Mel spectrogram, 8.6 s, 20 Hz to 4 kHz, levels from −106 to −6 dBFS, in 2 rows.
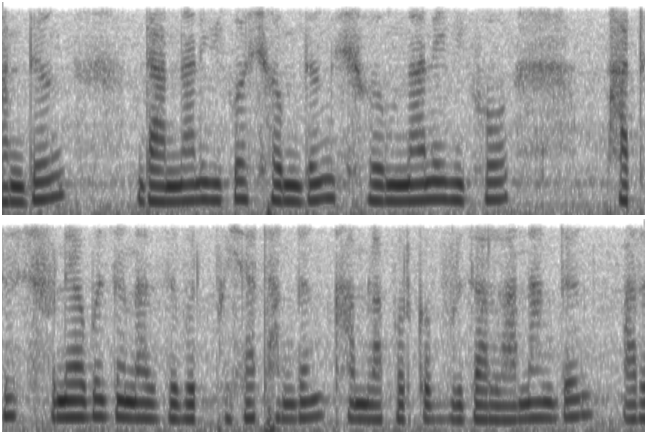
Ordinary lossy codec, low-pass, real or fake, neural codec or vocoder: none; 3.6 kHz; real; none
